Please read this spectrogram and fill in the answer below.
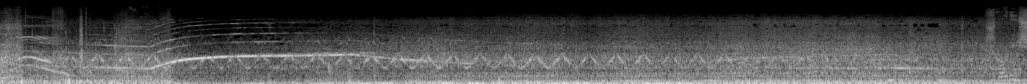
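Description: Police car siren starting a little under two seconds in. It gives one long rising wail that holds and then falls, and then switches to a fast, repeated yelp that stops just before the end.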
